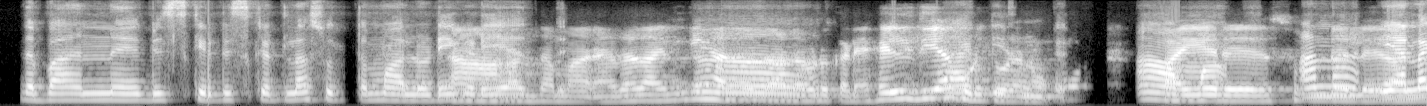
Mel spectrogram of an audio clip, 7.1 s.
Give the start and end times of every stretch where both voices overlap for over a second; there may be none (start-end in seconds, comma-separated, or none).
none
